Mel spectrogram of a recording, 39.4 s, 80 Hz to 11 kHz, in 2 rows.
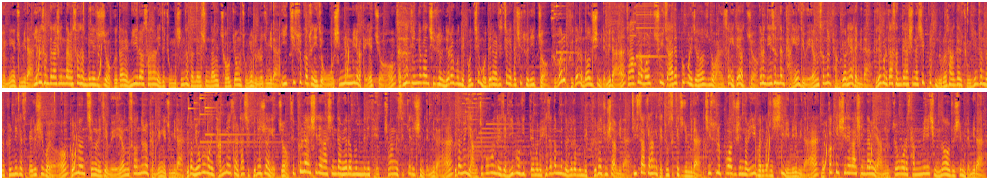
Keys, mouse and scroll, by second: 0.4 click, 1.7 w, 2.5 click, 3.2 click, 4.3 click, 4.8 click, 5.2 click, 5.7 click, 6.5 click, 6.9 click, 7.5 5, 12.9 scroll up 1, 13.0 scroll down 1, 13.4-14.2 scroll up 3, 14.2 middle click, 17.6 click, 19.4 shift+click, 20.3 shift+click, 21.0 shift+click, 22.7 click, 23.2 click, 24.3 scroll down 1, 24.7 middle click, 24.8-25.2 scroll up 1, 26.0 click, 26.5 click, 27.1 click, 27.9 click, 29.3 middle click, 30.6 middle click, 30.7 scroll up 1, 32.3 scroll up 1, 33.0 3, 33.3 click, 33.9 click, 34.5 click, 34.9-35.9 typing, 35.0 click, 35.7 click, 36.8 click, 37.5 click, 38.1 click, 38.6 click, 39.3 click.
